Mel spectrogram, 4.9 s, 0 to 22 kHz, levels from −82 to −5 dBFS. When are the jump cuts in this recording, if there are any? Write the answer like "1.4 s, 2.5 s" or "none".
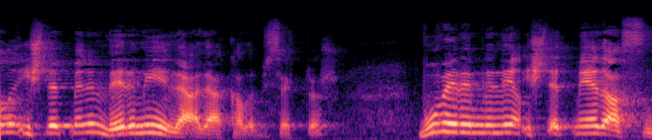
3.9 s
